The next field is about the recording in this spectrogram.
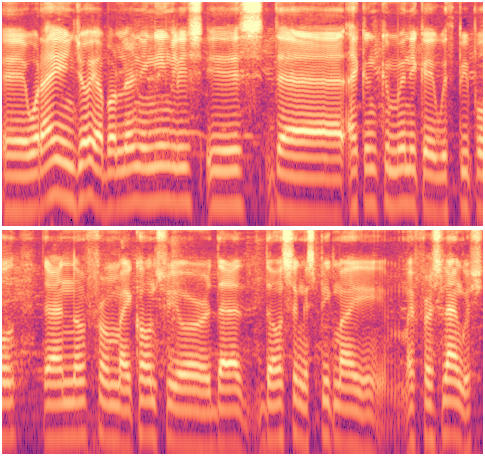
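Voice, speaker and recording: Over noticeable background noise, a man with a Spanish accent speaks in a flat monotone at a medium pitch and a moderate pace. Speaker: English language student. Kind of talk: class presentation. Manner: hesitant, many fillers.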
